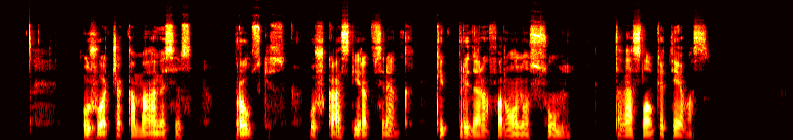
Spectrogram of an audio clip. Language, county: Lithuanian, Kaunas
